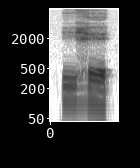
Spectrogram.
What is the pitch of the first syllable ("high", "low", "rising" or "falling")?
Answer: low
